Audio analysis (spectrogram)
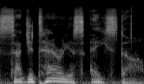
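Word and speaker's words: Sagittarius A*: We call it Sagittarius AAR or SG A star for short, pronounced Sagittarius A star by astronomers.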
